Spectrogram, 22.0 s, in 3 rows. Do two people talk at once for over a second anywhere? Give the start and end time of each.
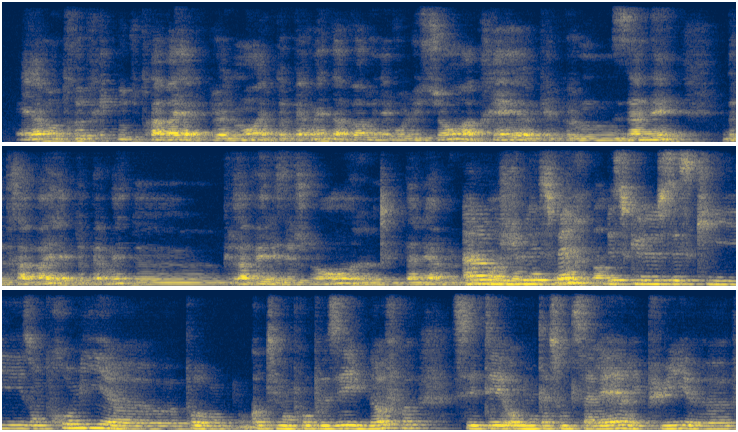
12.0-13.4

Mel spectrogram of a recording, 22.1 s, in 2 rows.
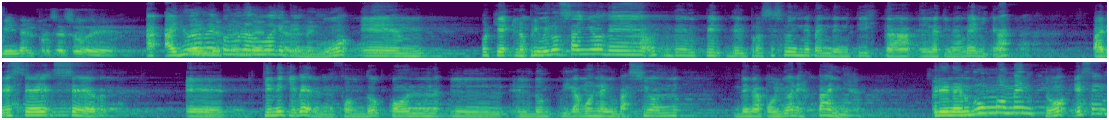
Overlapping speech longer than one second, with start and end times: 1.8-3.1

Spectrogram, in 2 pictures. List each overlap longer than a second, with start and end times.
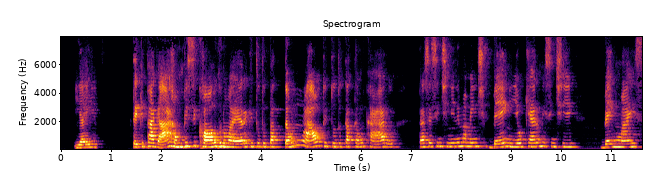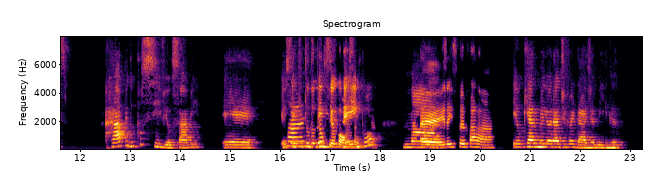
16.1-17.9

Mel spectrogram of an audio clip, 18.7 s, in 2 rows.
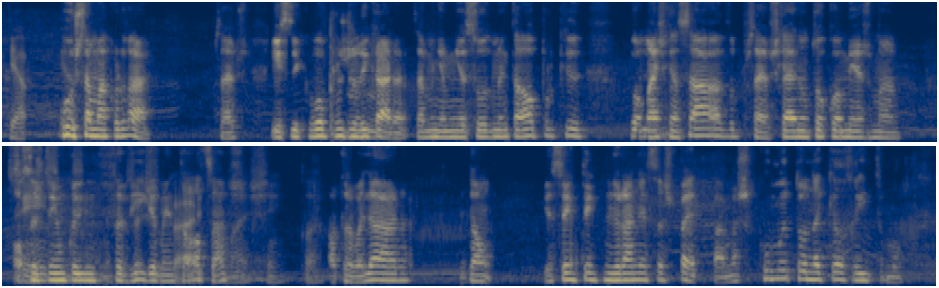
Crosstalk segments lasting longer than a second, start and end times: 9.5-11.6

